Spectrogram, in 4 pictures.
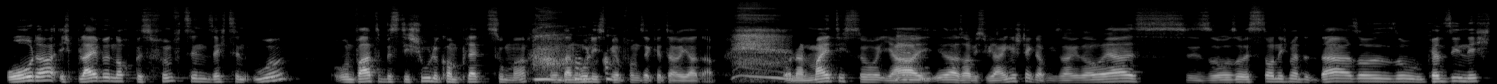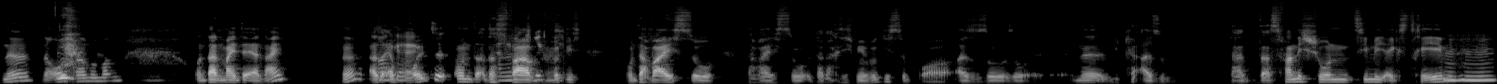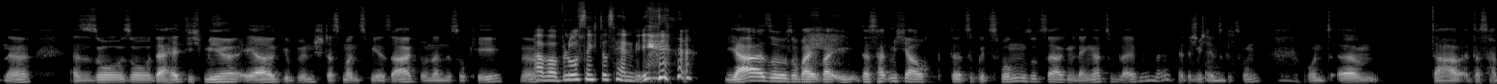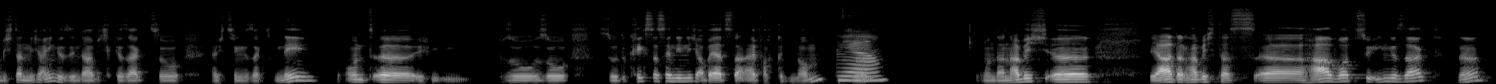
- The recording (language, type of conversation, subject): German, podcast, Was war deine prägendste Begegnung mit einem Lehrer oder Mentor?
- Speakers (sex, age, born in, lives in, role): female, 65-69, Turkey, Germany, host; male, 25-29, Germany, Germany, guest
- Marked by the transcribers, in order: giggle; put-on voice: "Ja, es so so, ist … 'ne Ausnahme machen?"; giggle; giggle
